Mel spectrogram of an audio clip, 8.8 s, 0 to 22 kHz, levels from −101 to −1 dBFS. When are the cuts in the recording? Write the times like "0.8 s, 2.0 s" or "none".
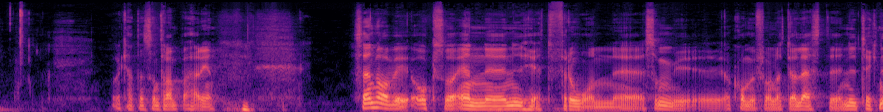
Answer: none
